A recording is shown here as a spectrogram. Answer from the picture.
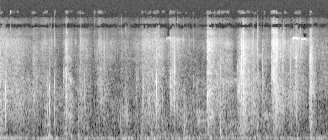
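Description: Faint, irregular footsteps on dry ground covered in pine needles and bark.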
